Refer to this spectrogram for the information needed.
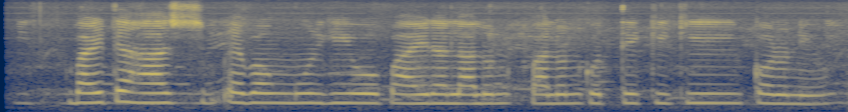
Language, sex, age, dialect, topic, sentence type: Bengali, female, 18-24, Rajbangshi, agriculture, question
